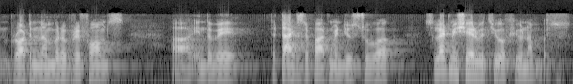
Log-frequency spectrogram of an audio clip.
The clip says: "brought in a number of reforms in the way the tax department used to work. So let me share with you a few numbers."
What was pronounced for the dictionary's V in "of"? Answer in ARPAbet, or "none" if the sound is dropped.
V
